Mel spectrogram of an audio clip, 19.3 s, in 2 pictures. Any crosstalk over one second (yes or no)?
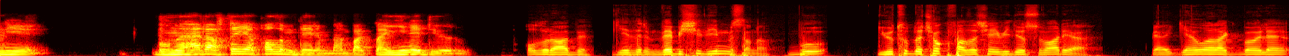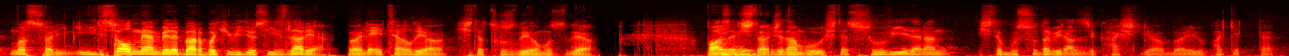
no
